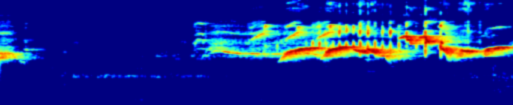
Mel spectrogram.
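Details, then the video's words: A caged lovebird from Palembang, quiet for two seconds, then bursting into loud konslet chatter: buzzy, rising and falling whistled strokes packed tightly together. "LOVEBIRD KONSLET"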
